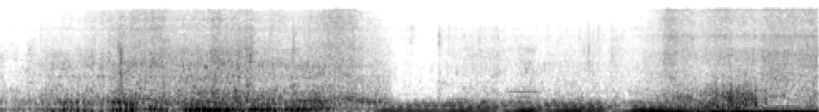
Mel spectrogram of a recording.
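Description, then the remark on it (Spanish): A boat's engine drones steadily while wind buffets the microphone and water rushes and splashes against the hull, the rumble swelling and easing throughout with no voices; the boat is crossing from Órzola, Lanzarote, to Caleta de Sebo on La Graciosa, Spain. “Pues venga, vámonos, subimos al barco en Órzola, en Lanzarote, y vamos a llegar a la caleta de Sebo, en La Graciosa.”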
